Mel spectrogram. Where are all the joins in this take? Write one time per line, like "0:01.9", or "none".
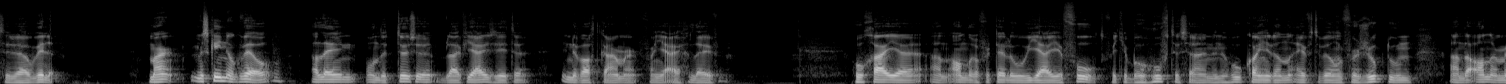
0:01.3
0:08.4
